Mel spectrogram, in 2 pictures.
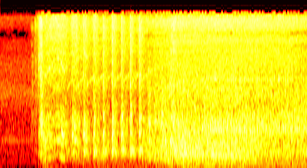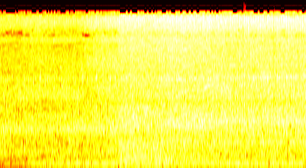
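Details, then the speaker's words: Engine started right after an AMSOIL oil change: starter cranks about ten quick beats, engine catches and settles into a smooth idle with no ticking or knocking, noticeably quieter than before; normal start and idle. "The engine is a lot quieter. It is quieter."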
